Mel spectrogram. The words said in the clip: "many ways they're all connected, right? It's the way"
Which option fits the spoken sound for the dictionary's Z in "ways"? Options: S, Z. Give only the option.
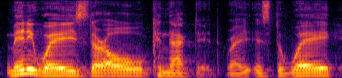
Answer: Z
